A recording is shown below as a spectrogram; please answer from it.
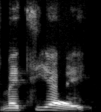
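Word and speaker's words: métier: r met me Meer okay that's how it's pronounced Meer it is a trade a profession or occupation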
